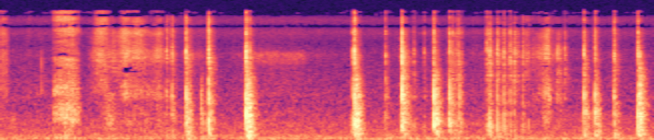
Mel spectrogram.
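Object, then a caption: Paper puzzle book and wooden pencil. An orange wooden pencil circles and scratches across the printed page of a softcover paper word search book lying open on a pillow and held by one hand. A quick series of short, dry, bright scratching strokes and longer soft swishes sounds over a quiet background, with almost no low end.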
